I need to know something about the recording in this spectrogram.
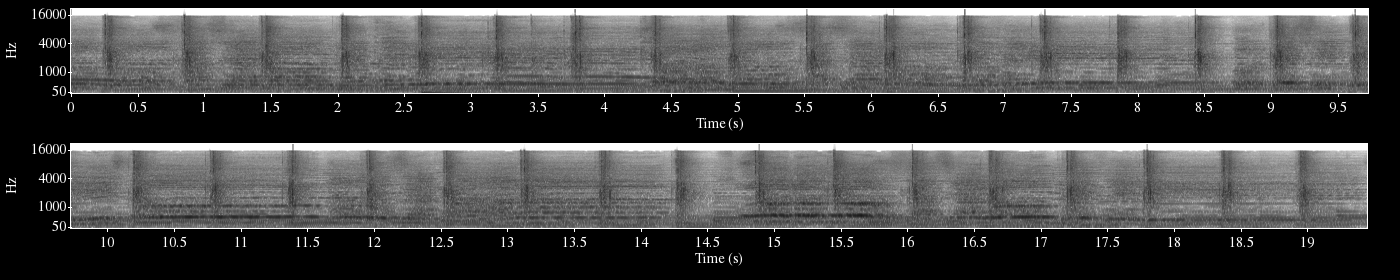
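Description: A congregation sings a Spanish worship chorus together, with instrumental accompaniment and a steady rhythmic beat.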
